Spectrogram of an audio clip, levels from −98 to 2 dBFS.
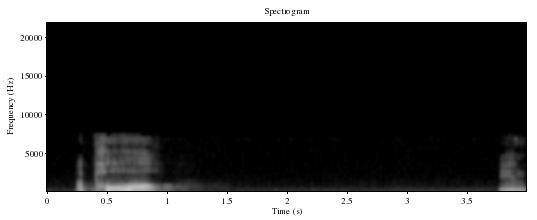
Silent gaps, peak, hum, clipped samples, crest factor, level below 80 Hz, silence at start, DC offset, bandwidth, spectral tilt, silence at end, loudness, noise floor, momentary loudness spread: none; -16 dBFS; none; under 0.1%; 18 dB; -68 dBFS; 0.25 s; under 0.1%; 7.6 kHz; -7.5 dB/octave; 0 s; -29 LUFS; -80 dBFS; 19 LU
